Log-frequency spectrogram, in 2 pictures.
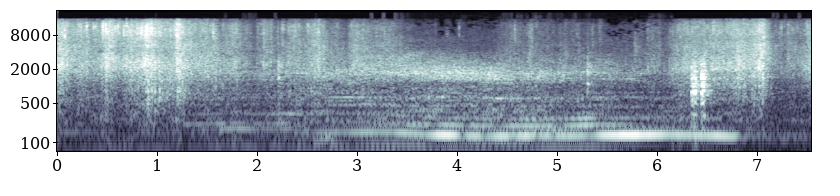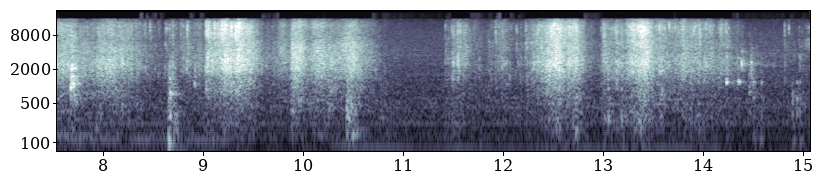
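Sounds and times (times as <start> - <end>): packaging rustling: 0.0 - 3.2, 6.6 - 10.8, 11.4 - 14.6.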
